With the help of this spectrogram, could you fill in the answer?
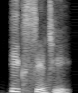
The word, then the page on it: haecceity: Indian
